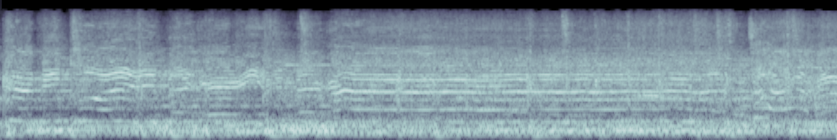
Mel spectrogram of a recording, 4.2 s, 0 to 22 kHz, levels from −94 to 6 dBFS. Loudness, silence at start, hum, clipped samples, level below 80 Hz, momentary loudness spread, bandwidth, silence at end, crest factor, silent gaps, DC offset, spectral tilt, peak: -8 LUFS; 0 s; none; under 0.1%; -54 dBFS; 1 LU; 17 kHz; 0 s; 10 dB; none; under 0.1%; -2 dB/octave; 0 dBFS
